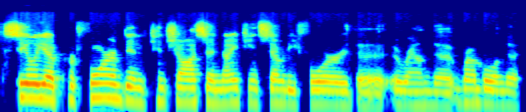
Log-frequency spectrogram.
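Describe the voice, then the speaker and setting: A man's voice: on the high side, fairly even intonation, normal speed, mellow, no room sound, lo-fi sound. A man hosting a casual radio interview, hesitant and searching for his words. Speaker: radio show host interviewing.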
